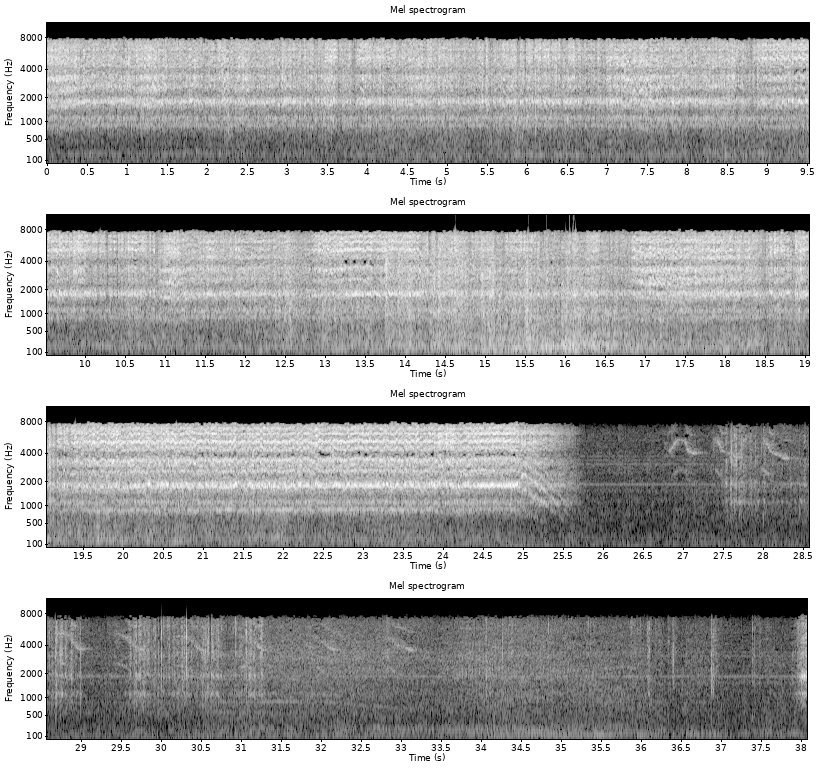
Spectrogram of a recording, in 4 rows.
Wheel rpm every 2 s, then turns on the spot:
230, 230, 230, 230, 230, 230, 230, 230, 230, 230, 210, 210, 140, 10, 20, 10, 0, 0, 0.
28-32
